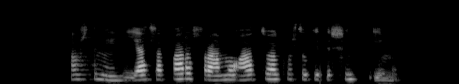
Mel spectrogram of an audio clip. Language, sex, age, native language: Icelandic, female, 30-39, Icelandic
